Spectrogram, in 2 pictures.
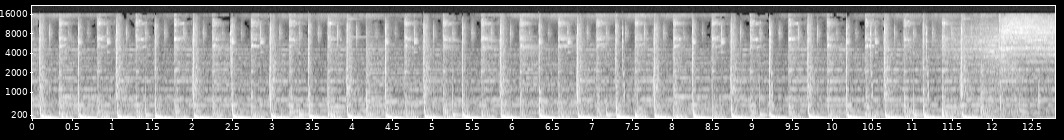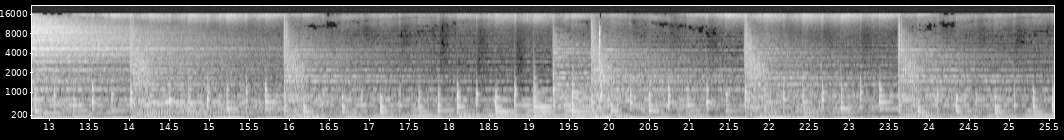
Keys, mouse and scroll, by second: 6.1 right click, 6.4 scroll down 1, 15.9 scroll up 1, 16.0-16.7 scroll down 1, 18.5 right click.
